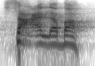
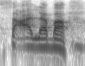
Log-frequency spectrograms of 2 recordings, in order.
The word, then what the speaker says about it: ثعلبہ: جوان، نام بولو، ثعلبہ، بیچ میں عین ہے نا، اس لیے میں عین نکال رہا ہوں، ثعلبہ۔ ہاں، انگریزی میں آپ لکھو گے تو وہ عین کا تلفظ نہیں ہوگا، لیکن عربی زبان میں حضرت ثعلبہ۔ اور کتنی عمر، کتنی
